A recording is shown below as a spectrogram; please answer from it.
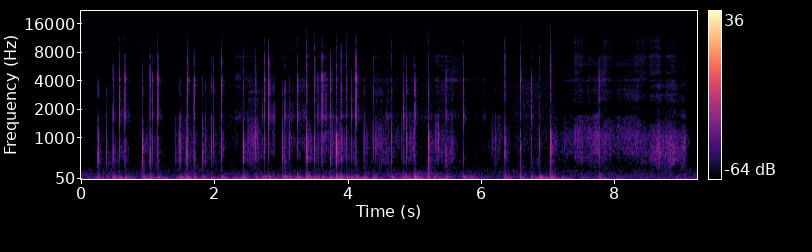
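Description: A small, flat, rectangular hollow wooden box lying on black fabric is tapped and scratched with long nails across its top and edges. Quick, dry clicking taps with no ring mix with bursts of bright, rasping scratching over a low, steady hum. The taps come thick and fast, then thin out into softer scratching near the end.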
